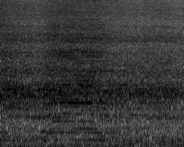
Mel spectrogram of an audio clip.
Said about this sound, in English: A nice addition from Portland traffic.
